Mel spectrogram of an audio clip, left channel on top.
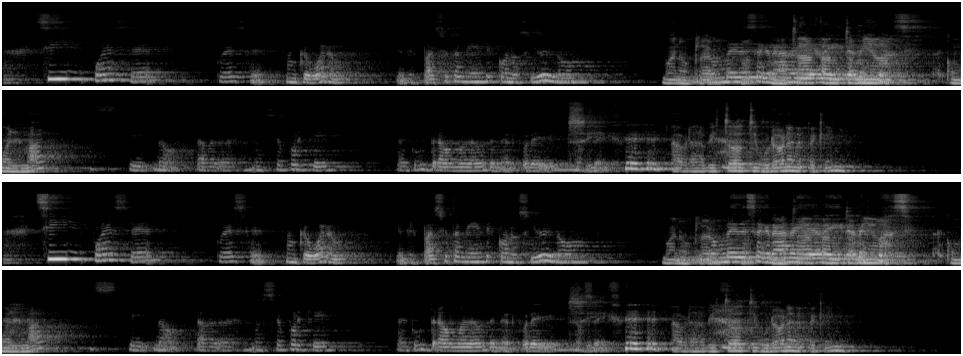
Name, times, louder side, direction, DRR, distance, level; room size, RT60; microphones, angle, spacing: voice 1, 0.1-1.6 2.1-3.5 3.9-5.9 6.7-9.9 10.5-10.6 10.9-12.9 13.5-16.3 16.7-17.0, right 2 dB, 65° right, 6 dB, 1.3 m, -29 dB
voice 2, 6.6-8.9 9.4-10.1 15.2-15.6 16.3-18.1, left 1 dB, 15° left, 1 dB, 1.2 m, -30 dB
27.5 x 20.0 x 6.6 m, 1.4 s
head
